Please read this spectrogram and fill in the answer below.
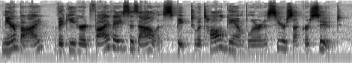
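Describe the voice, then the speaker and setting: A woman's voice: medium pitch, moderate pace, a bit bright, slight background noise. A woman reading scripted narration of a children's story as a storyteller.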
